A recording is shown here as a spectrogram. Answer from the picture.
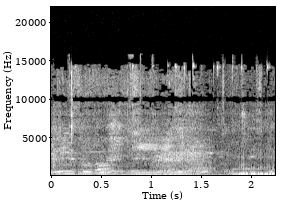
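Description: A quiet, drawn-out voice wavering slowly up and down in pitch without clear words.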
